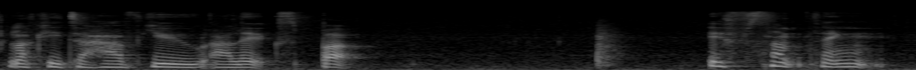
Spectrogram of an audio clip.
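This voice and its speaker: A woman voicing a posh female TV news anchor in a game, smooth on air but awkward and pleading underneath. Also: fairly low pitch, fairly even intonation, slow pace, darkish tone, a little hiss or hum. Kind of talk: scripted game voice acting.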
